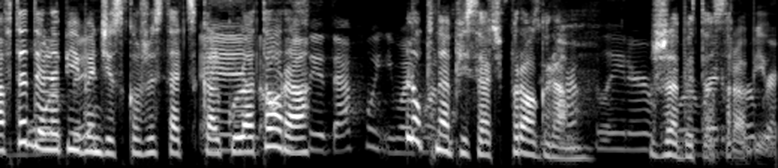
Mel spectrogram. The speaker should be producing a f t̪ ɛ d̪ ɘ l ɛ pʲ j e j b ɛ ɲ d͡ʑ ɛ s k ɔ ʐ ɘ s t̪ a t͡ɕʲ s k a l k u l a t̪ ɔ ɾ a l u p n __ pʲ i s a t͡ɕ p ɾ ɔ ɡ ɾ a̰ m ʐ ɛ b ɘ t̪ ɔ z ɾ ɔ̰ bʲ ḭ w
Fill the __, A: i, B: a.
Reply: B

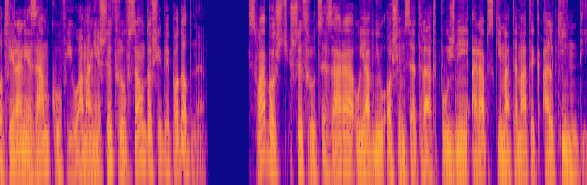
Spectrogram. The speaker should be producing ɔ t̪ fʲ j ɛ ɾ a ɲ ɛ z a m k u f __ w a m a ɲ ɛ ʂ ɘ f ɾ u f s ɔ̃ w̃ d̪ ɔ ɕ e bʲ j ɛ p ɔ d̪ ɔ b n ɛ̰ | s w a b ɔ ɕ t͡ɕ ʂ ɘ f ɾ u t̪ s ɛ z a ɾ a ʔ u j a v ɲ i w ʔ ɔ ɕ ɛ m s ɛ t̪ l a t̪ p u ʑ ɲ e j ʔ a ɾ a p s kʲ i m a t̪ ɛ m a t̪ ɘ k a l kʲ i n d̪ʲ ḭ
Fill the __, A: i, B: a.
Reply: A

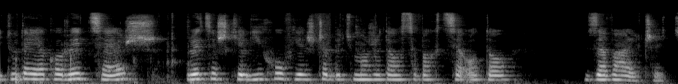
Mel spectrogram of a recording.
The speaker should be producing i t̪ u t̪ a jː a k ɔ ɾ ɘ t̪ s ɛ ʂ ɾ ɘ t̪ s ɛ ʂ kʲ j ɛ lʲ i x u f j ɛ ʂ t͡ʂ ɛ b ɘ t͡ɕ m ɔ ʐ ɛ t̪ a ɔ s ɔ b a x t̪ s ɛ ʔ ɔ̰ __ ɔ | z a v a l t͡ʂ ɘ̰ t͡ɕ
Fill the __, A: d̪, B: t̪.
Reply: B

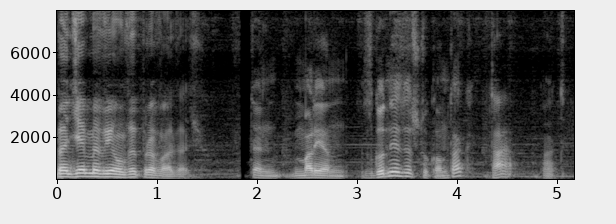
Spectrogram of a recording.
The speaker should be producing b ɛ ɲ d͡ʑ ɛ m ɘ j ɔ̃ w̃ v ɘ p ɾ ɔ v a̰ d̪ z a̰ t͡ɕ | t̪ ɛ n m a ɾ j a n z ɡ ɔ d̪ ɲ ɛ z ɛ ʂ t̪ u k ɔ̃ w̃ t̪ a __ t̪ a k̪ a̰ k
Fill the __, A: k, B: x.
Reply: A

